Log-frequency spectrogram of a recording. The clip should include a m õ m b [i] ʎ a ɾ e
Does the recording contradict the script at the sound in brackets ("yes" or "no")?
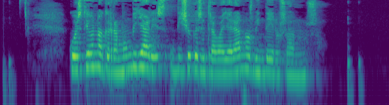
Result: no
